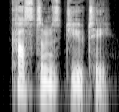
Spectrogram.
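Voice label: "customs duty", British English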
